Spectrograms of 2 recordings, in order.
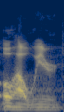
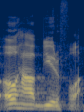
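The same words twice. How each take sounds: First: Lower, dry oh how weird; a deadpan put-down. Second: Airy, admiring sigh of a reader; a gushing little oh, how beautiful; mock admiration. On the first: Retold or imitated. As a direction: flatly put off, dropping the pitch. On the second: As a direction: fake admiration. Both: Contrast of readings.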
